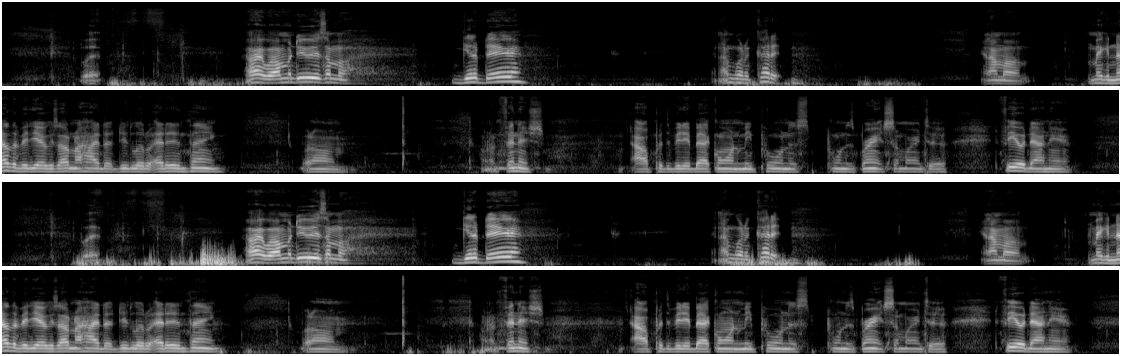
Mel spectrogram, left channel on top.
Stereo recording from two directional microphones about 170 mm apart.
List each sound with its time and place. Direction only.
0.1 s sniff: 15° left (ahead or behind)
0.7 s speech: 5° left (ahead or behind)
2.4 s speech: 10° left (ahead or behind)
7.1 s speech: centre (ahead or behind)
9.8 s speech: 5° left (ahead or behind)
13.3 s a sound: 15° left (ahead or behind)
15.1 s speech: 5° left (ahead or behind); by 20.6 s 15° right (ahead or behind)
20.7 s speech: 5° left (ahead or behind)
